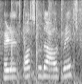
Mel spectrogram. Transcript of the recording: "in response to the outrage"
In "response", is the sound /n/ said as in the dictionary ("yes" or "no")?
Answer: no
